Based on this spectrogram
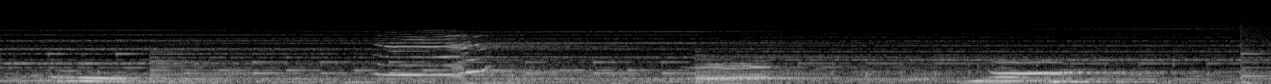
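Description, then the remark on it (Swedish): A gray whale calls underwater in a series of low moans and groans, one rising into a sweeping, whistle-like upsweep, against a steady hiss of the sea with no voices. “Så en gråval.”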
